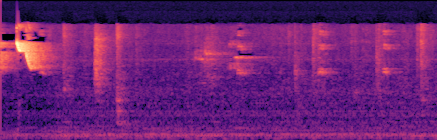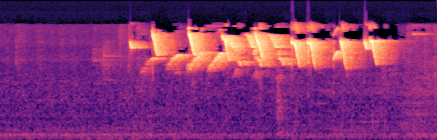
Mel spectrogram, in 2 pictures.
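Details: After a faint opening note and a long near-silent pause, a saffron finch breaks into a fast string of high, downward-sliding notes lasting about three seconds.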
